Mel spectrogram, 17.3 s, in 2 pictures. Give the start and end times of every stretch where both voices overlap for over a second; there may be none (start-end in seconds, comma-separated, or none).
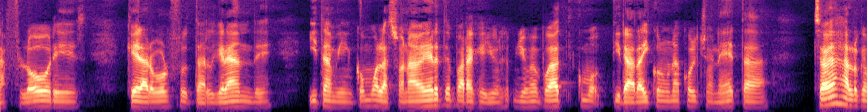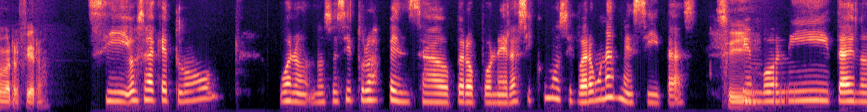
none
